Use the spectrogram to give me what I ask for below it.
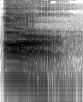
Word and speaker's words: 二: 二 Please watch my mouth shape for pronunciation.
